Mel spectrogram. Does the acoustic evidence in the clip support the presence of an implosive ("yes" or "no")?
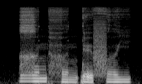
yes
